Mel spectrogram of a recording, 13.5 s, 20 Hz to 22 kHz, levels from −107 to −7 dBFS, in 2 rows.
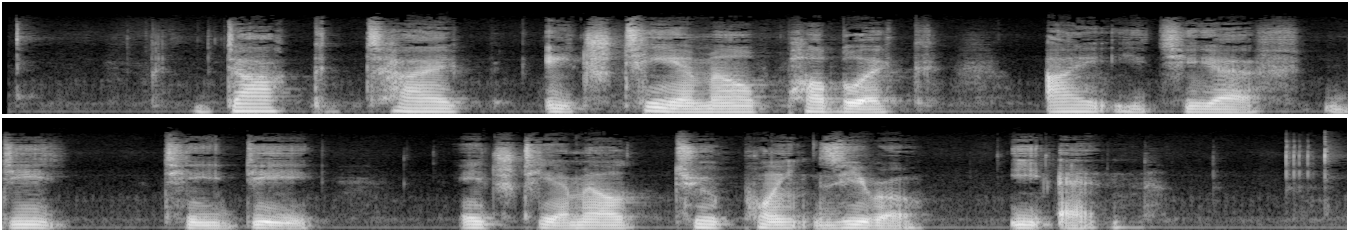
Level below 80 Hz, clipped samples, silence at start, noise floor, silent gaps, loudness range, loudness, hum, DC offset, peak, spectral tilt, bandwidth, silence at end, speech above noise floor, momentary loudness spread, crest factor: -58 dBFS; under 0.1%; 0.75 s; -60 dBFS; none; 4 LU; -21 LUFS; none; under 0.1%; -2 dBFS; -4.5 dB/octave; 12.5 kHz; 1.1 s; 40 dB; 17 LU; 20 dB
